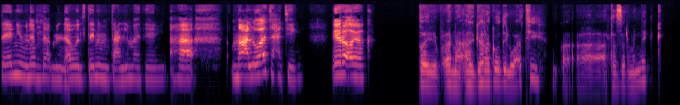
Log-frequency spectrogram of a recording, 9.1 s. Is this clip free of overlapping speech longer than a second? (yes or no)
yes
